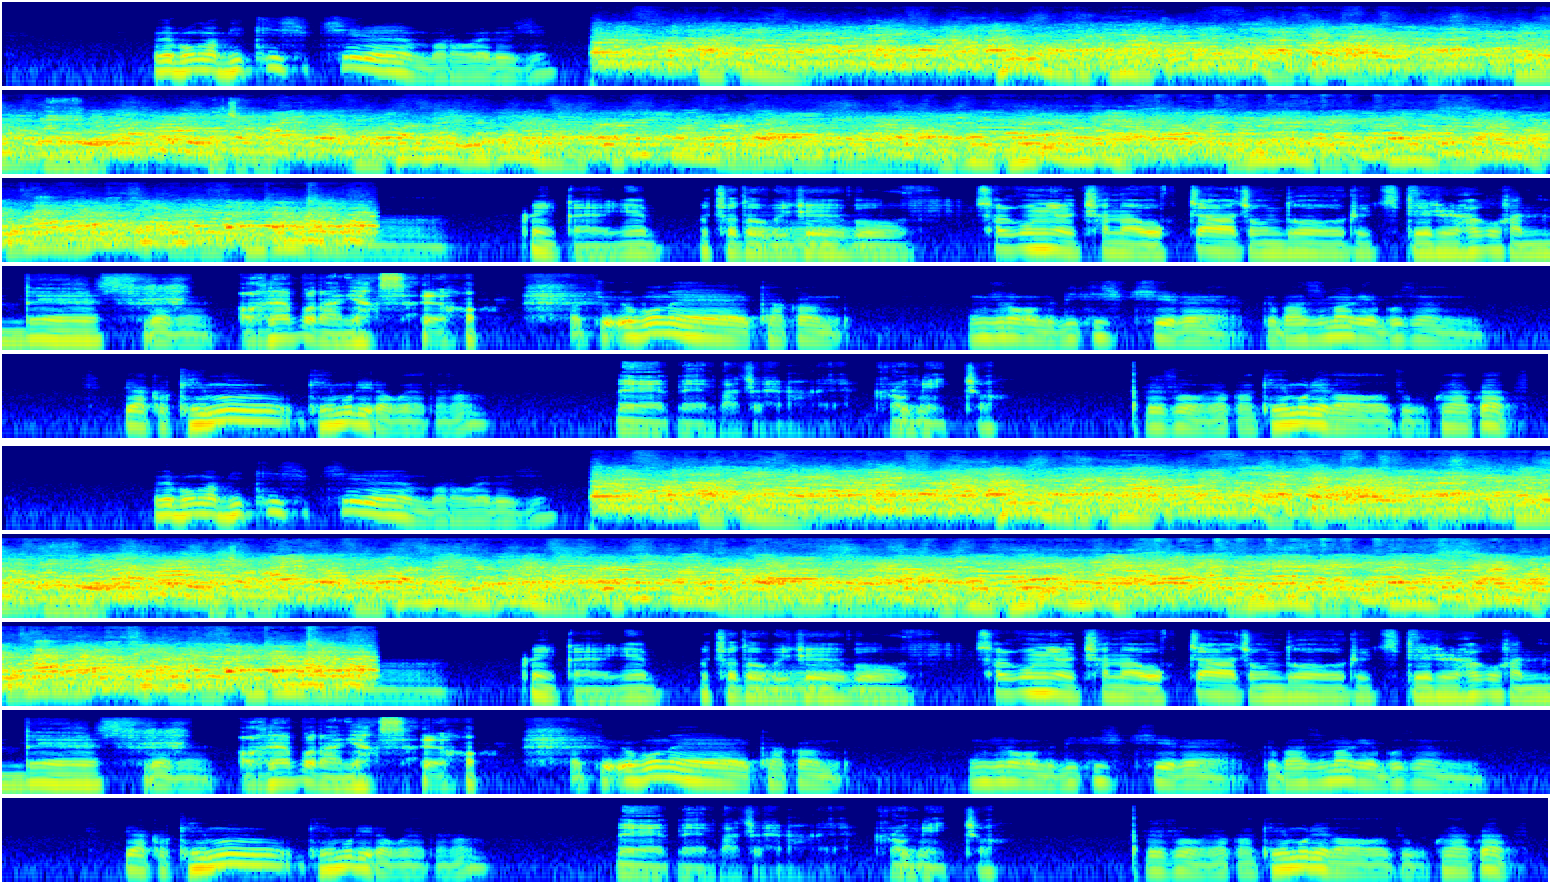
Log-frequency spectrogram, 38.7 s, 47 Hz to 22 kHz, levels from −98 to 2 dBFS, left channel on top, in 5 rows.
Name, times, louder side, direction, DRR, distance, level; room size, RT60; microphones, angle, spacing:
voice 1, 0.8-2.8 3.5-4.1 4.4-4.5 5.0-7.3 7.5-8.0 9.5-13.4 13.9-17.7 19.3-19.8 23.9-24.3 26.1-27.5 28.1-30.6 31.6-33.4 35.4-35.6 36.7-38.5, left 1 dB, 85° left, 4.3 m, -40 dB
sound 1, 2.9-17.4, right 3 dB, 40° right, 1.2 m, -27 dB
voice 2, 7.9-8.3 8.8-9.2 18.1-18.8 19.0-24.2 24.4-26.2 34.0-35.9, left 1 dB, 10° left, 5.1 m, -40 dB
head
